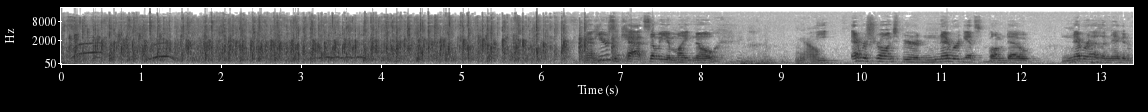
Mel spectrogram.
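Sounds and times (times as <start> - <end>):
audience applause: 0.0 - 7.0
speech: 6.9 - 8.4, 9.2 - 13.4.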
